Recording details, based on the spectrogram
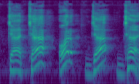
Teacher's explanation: वायु पहले किसी ना किसी मुख अवयव को स्पर्श करेगी फिर रगड़ खाते हुए बाहर निकलेगी स्पर्श संघर्ष यानी नाम से स्पष्ट है इन व्यंजनों के उच्चारण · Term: स्पर्श संघर्षी व्यंजन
